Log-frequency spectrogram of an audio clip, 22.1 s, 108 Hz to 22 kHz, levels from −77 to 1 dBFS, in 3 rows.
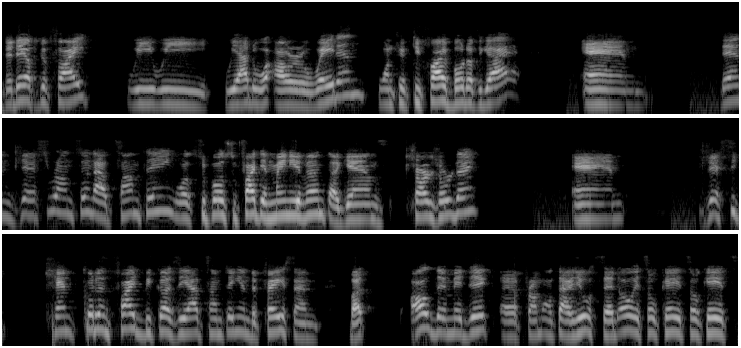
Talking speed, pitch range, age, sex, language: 170 wpm, 175-220 Hz, 30-49, male, English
